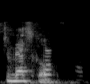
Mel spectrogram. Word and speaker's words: Temescal: The quick last one that I have, and I don't know if I'm pronouncing this right, but it's Temescal or Temescal Wellness. I completely butchered that. It's Temescal.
